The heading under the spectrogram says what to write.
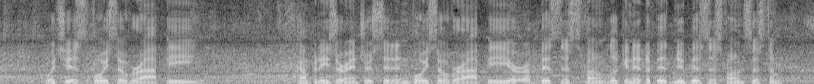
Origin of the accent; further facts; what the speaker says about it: Kentucky, United States; In Tennessee, even though I'm from Kentucky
